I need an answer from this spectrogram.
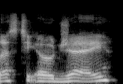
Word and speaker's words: Stoj: that goes back to my name being spelled St OJ however it's pronounced sto and like boy and so my handle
